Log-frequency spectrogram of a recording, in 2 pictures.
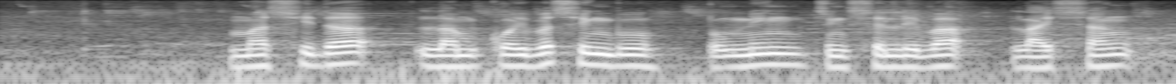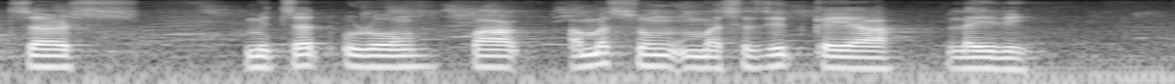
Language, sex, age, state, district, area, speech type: Manipuri, male, 30-45, Manipur, Kangpokpi, urban, read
